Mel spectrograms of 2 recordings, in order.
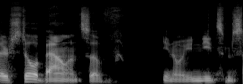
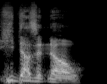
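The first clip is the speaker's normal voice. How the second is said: full-throated, high, loud yell; 9 semitones higher, 7 dB louder than usual. Retelling what a girl in the audience yelled during a movie: imitating someone yelling. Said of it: "She would yell".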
